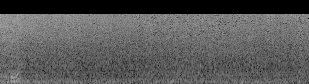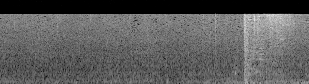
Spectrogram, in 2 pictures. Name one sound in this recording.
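Steady rain falls and patters on water.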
